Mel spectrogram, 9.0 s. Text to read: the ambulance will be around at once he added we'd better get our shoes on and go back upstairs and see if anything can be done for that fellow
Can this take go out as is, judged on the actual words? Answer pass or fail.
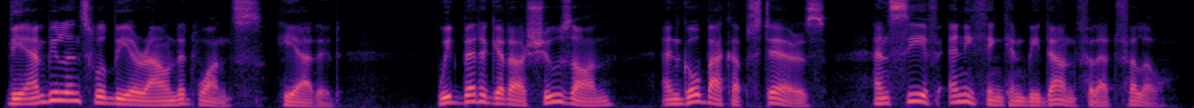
pass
